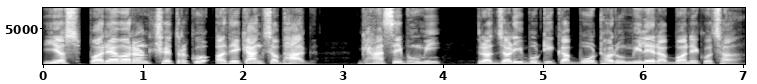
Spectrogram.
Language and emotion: Nepali, neutral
